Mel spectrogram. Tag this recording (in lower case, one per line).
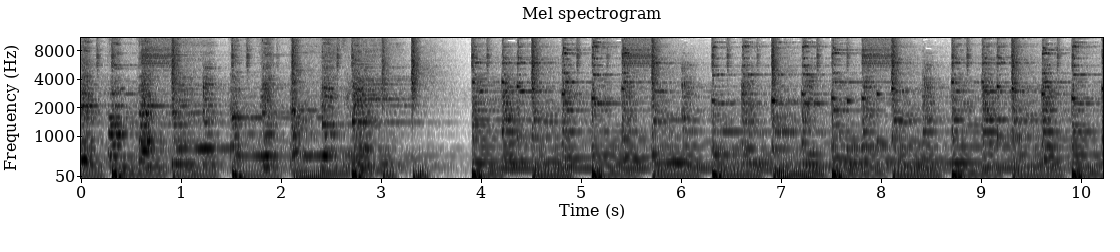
music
